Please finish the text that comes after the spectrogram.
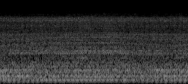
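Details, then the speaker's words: Bajaj Pulsar after replacing a faulty 4-pin relay that was cutting power when moved: single-cylinder engine settles into a quick, even idle with steady firing and no misses or stumbles. "బండి అయితే start అయింది. ఒకసారి దీన్ని అటు ఇటు కదిలించండి, ఎంచండి, వైర్లు కదిలింది నీట్గా."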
